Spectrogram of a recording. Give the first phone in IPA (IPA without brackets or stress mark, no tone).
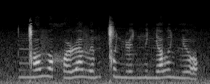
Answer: ŋ͡ǀ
